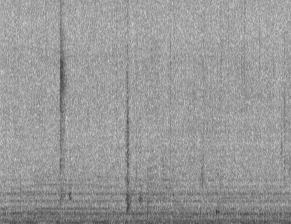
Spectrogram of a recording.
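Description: Shallots, ginger and curry powder sizzling gently in a cast-iron Dutch oven, a steady hiss with a faint steady hum, broken by a few short clicks about one and two seconds in.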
